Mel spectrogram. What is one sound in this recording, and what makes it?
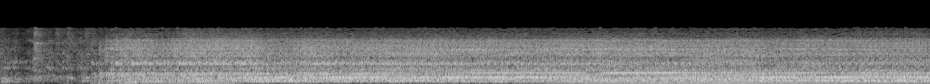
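A diesel generator engine runs with a steady, loud roar.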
